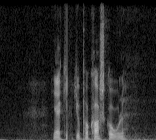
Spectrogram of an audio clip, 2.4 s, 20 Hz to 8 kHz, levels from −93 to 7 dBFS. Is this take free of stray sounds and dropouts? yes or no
no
